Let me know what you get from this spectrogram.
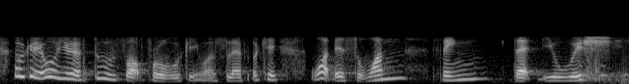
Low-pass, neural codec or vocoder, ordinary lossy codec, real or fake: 3.6 kHz; none; none; real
